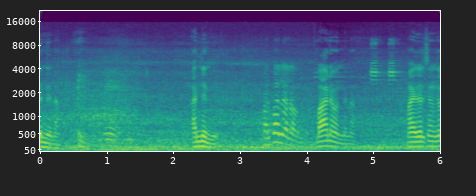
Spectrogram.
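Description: A man talking in short spells over a steady low rumble of street traffic and vehicles.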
